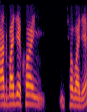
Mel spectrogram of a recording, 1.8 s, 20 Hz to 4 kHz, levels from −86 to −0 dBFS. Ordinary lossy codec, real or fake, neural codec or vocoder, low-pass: none; real; none; 3.6 kHz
